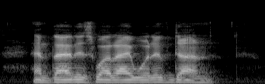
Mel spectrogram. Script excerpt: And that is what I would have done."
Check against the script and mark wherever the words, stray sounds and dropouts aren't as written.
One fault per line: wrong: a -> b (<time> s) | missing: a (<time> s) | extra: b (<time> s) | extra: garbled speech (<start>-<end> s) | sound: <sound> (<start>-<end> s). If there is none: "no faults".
no faults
